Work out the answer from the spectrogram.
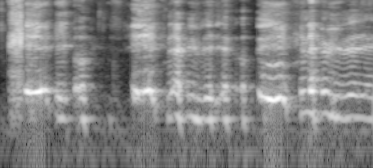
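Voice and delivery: laughing hard through words; can't stop laughing while talking. Real, not acted.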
